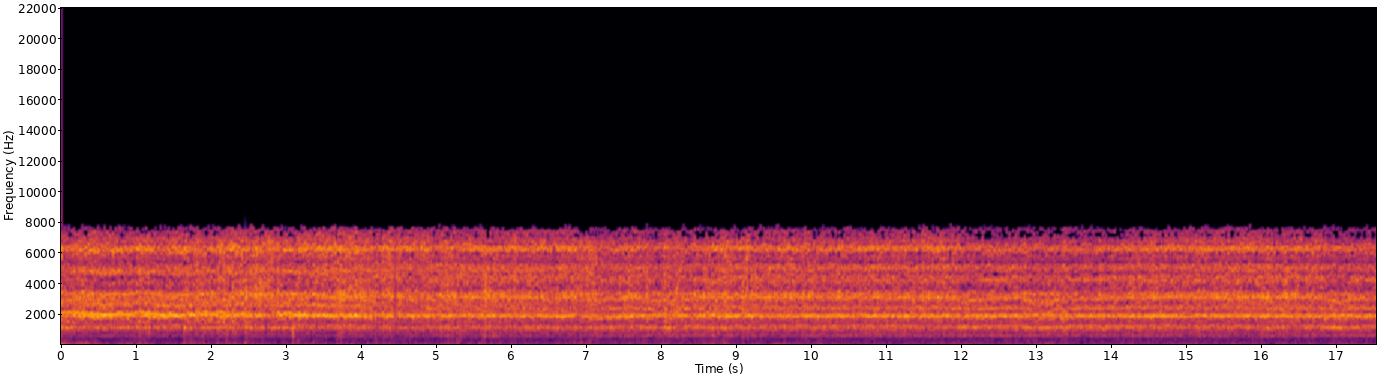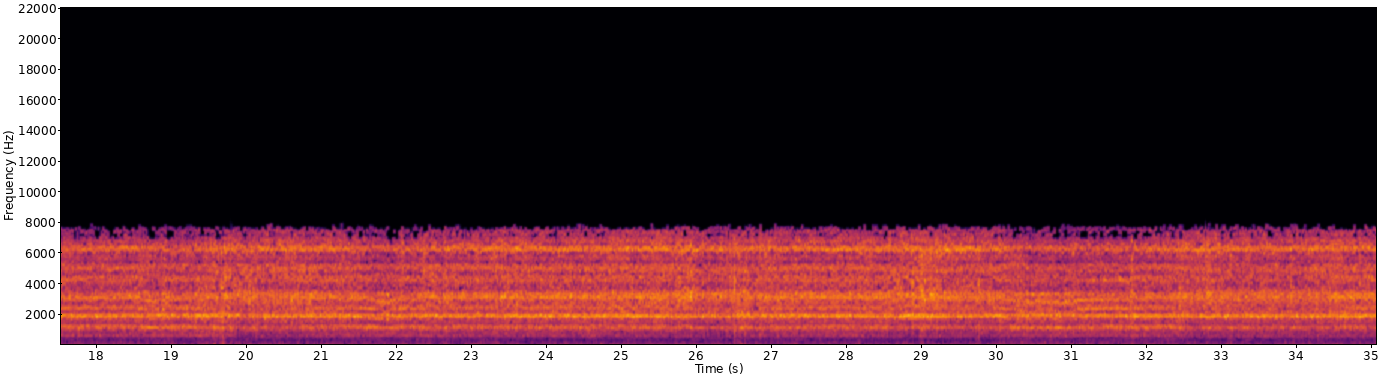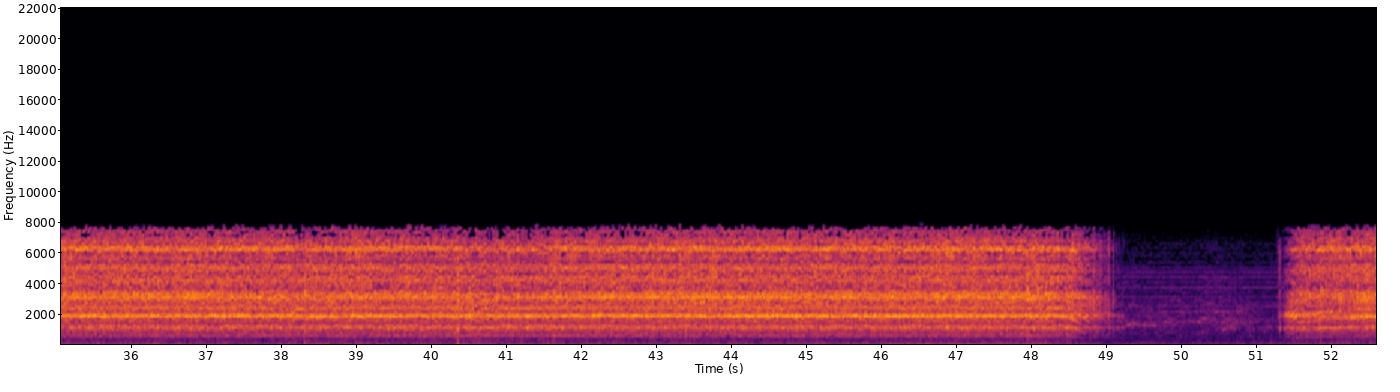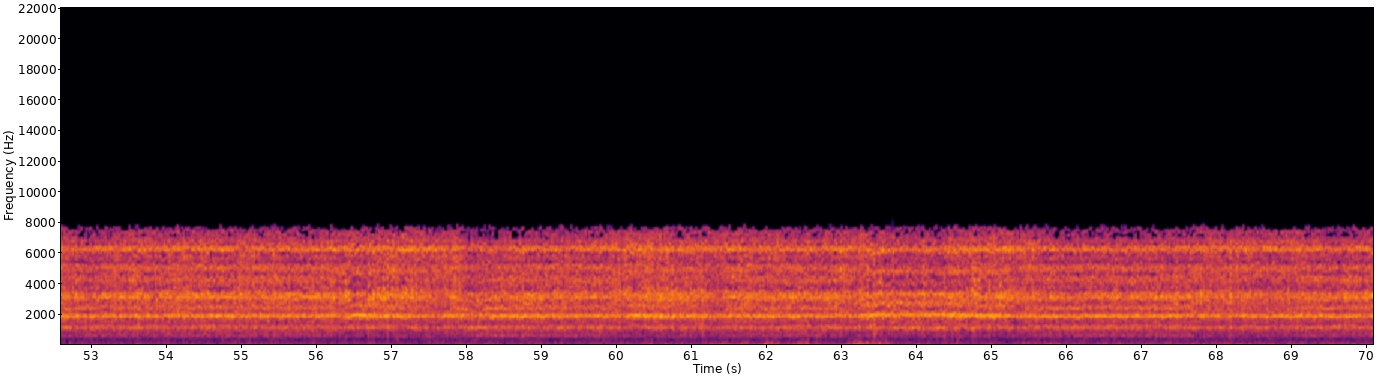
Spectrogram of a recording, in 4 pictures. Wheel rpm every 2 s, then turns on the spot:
160, 160, 160, 160, 160, 160, 160, 160, 160, 160, 160, 160, 160, 160, 160, 160, 160, 160, 160, 160, 160, 160, 160, 160, 60, 30, 160, 160, 160, 160, 160, 160, 160, 160, 160.
none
